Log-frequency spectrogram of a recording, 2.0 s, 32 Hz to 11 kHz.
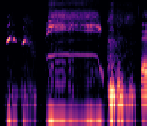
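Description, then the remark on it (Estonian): A voice imitates the R2-D2-like beeping whistles of a small delivery robot stuck in snow: two quick high chirps, a long steady warbling tone that slides down, a breathy burst, then a short rising chirp. “ja siis on lihtsalt lumes kinni ja siis teevad R2D2 häält”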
